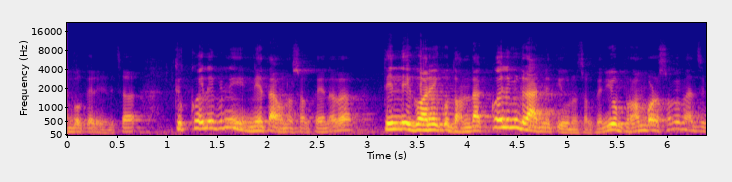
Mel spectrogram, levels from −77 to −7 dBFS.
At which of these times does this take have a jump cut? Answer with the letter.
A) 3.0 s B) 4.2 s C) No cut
C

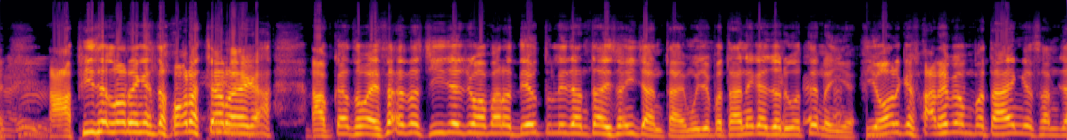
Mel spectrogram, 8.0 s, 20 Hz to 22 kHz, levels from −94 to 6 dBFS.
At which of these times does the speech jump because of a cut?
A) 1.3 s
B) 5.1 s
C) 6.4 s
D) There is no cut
C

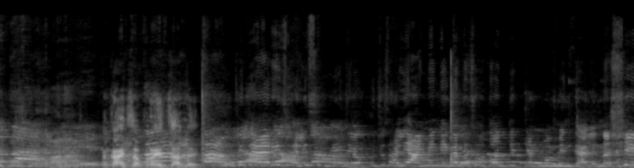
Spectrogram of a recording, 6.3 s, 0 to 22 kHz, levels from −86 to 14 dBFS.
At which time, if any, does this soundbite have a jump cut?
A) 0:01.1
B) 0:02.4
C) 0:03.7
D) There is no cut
A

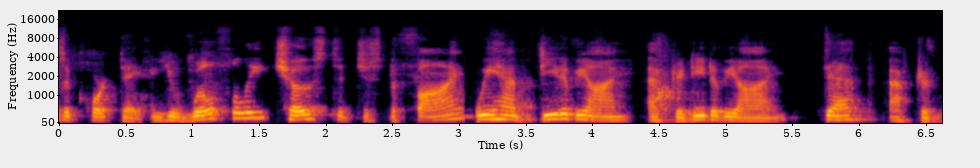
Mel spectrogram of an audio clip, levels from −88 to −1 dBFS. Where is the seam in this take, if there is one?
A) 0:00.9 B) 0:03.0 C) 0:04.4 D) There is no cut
B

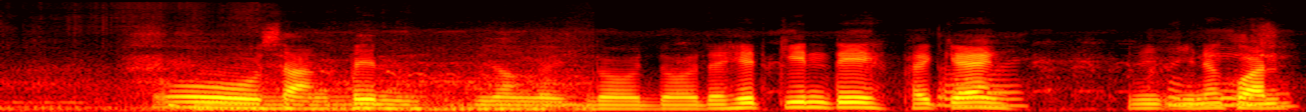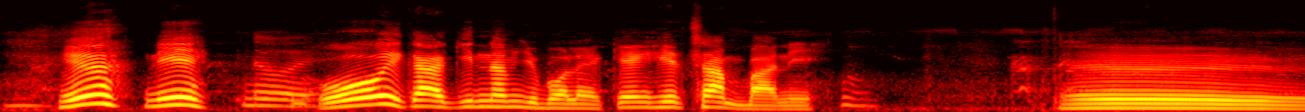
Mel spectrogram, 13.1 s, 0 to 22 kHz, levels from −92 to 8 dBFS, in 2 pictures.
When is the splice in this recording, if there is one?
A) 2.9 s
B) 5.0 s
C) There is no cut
A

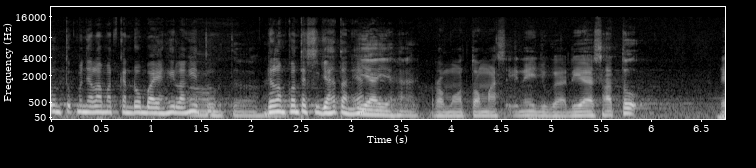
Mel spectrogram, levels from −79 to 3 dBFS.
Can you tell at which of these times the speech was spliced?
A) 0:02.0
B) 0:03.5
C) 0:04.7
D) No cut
B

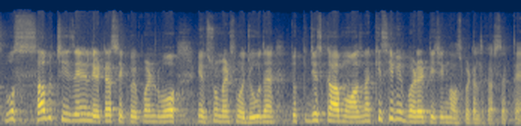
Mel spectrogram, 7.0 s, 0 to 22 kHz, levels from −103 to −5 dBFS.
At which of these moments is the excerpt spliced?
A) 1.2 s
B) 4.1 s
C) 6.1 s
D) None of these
D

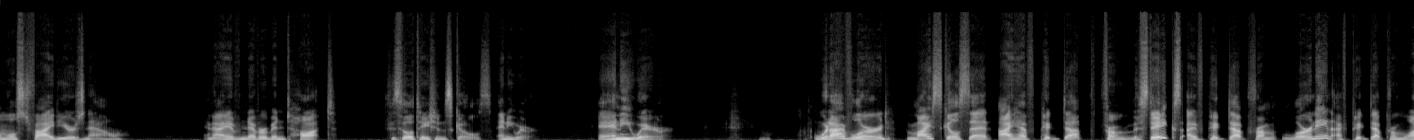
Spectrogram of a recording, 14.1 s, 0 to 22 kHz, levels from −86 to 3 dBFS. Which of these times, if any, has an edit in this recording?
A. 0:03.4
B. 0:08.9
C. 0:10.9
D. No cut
C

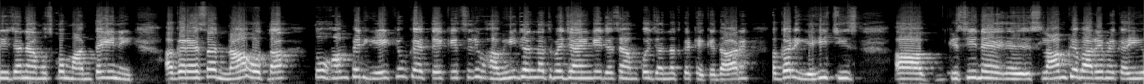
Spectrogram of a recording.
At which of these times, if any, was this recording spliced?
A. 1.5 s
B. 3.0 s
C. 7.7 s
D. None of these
C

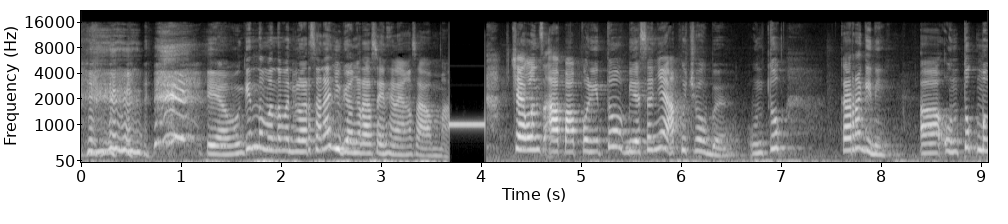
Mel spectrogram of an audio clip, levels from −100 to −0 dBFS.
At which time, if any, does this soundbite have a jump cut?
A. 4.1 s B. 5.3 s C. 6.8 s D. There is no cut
A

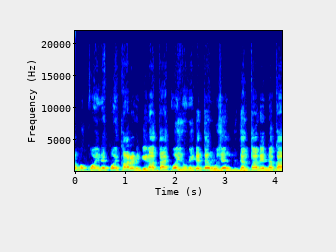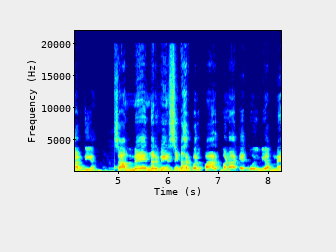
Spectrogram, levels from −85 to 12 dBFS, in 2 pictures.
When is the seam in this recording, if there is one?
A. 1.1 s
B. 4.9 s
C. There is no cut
B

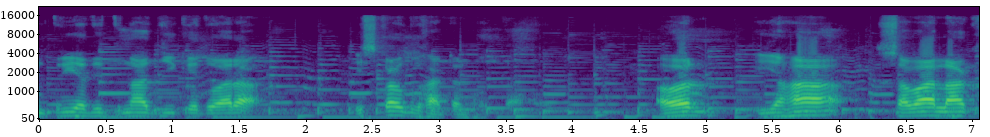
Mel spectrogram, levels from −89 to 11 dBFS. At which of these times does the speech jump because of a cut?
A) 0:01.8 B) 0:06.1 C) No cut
C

